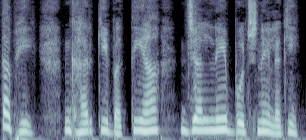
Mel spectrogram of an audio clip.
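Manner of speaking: ordinary delivery, nothing marked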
